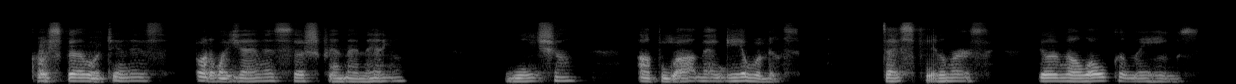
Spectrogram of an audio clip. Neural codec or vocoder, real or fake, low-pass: codec, 16 kHz, 0.5 kbps, FunCodec, trained on Chinese and English, 25 frames a second; fake; 7.2 kHz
